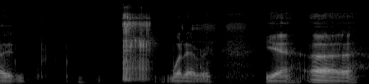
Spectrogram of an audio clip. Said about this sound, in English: Insert fart noise.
